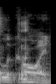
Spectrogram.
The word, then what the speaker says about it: LaCroix: And this is LaCroix. Yes. I was like, have I been saying that wrong all along? – No, you're good.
